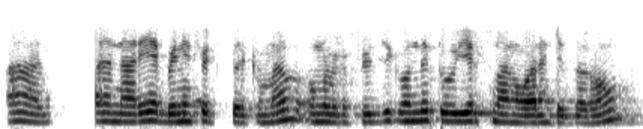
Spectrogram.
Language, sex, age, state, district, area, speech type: Tamil, male, 18-30, Tamil Nadu, Thanjavur, rural, conversation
